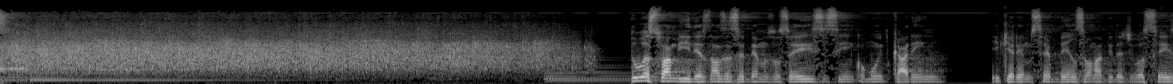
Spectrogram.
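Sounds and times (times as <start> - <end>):
round of applause: 0.0 - 6.0
speech: 6.3 - 11.7.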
